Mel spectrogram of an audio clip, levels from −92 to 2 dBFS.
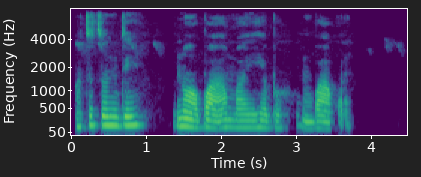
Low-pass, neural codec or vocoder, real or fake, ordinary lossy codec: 7.2 kHz; none; real; none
